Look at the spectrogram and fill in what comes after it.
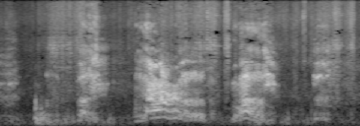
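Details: Doberman reacting to a rake with gruff, growling barks that run into one another, two longer, louder bursts in the middle over a rumbling, noisy background.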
